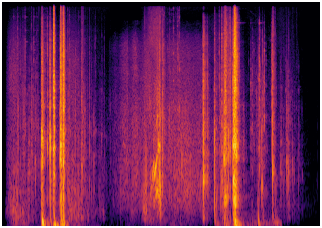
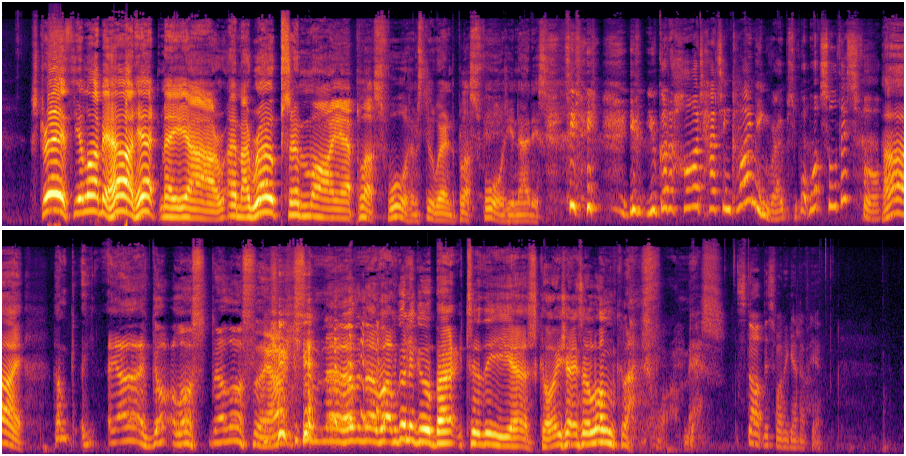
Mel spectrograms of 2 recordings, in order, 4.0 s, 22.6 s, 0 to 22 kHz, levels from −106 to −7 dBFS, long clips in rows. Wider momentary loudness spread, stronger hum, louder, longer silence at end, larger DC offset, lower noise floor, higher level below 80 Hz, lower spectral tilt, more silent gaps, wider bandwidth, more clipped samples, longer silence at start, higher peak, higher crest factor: about the same, 23 LU vs 21 LU; neither; second, -19 LUFS vs -16 LUFS; second, 0.55 s vs 1.35 s; neither; second, -56 dBFS vs -64 dBFS; first, -42 dBFS vs -64 dBFS; second, -0.5 dB/octave vs -4 dB/octave; neither; first, over 20 kHz vs 18 kHz; second, under 0.1% vs 0.1%; about the same, 0.5 s vs 0.4 s; about the same, 0 dBFS vs 0 dBFS; first, 24 dB vs 18 dB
